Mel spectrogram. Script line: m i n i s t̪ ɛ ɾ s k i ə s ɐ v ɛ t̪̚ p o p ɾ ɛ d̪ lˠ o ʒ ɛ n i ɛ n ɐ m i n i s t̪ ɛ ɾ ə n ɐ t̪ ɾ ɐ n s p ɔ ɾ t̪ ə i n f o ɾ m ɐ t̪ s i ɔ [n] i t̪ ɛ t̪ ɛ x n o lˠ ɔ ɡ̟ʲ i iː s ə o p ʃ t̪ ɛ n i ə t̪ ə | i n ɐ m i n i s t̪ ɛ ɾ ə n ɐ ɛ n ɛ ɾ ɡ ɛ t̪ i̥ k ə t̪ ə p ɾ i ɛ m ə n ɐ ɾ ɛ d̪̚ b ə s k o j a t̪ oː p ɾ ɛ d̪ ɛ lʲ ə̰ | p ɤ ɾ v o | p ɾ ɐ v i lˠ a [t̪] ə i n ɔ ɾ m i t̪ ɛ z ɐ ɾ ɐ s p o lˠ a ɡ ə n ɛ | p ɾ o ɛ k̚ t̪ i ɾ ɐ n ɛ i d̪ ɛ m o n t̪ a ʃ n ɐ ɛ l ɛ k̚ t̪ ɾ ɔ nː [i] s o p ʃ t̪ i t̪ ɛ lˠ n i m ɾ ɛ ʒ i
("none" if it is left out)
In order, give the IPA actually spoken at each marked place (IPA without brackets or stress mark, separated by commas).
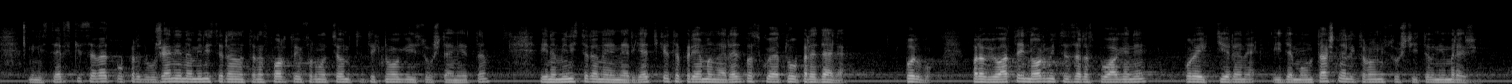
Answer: nː, t̪, i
